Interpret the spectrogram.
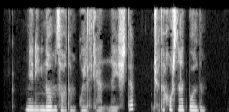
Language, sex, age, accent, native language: Uzbek, female, 18-24, Xorazm, Uzbek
